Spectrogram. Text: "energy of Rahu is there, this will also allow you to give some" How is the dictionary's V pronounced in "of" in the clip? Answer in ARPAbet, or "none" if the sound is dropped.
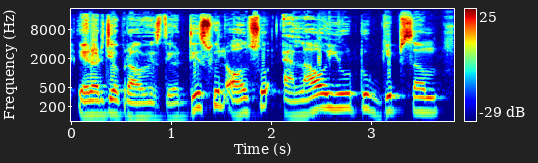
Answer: P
